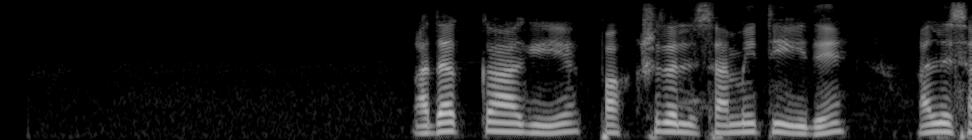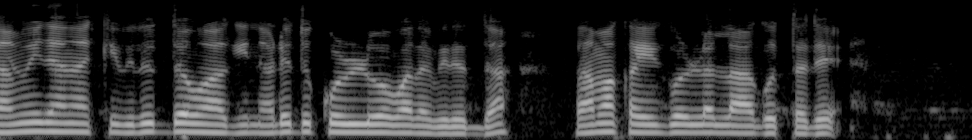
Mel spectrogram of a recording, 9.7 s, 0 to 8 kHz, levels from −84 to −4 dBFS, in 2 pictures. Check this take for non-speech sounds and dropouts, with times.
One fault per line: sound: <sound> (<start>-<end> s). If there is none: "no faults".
no faults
